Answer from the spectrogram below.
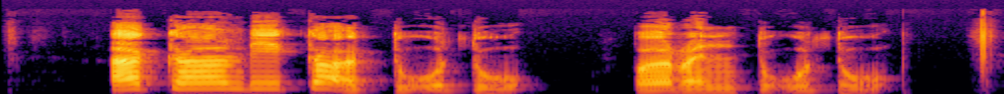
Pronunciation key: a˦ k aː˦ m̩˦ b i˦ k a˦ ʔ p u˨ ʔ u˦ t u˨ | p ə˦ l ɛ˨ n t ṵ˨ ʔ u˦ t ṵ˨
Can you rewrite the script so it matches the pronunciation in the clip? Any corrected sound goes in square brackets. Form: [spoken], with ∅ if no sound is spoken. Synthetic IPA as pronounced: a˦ k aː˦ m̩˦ b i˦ k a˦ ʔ [t] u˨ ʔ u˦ t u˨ | p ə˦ [ɾ] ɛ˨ n t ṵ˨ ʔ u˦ t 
